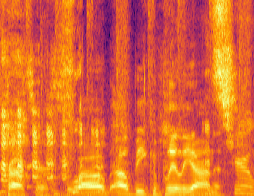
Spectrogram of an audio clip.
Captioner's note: laughs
